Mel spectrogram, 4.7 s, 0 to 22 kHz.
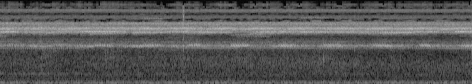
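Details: On an August 19 night in a neighbourhood field, snowy tree crickets sing a steady, mellow trilling chorus, with other night insects buzzing higher, including round-tip coneheads and possibly two-spotted and Davis's tree crickets.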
